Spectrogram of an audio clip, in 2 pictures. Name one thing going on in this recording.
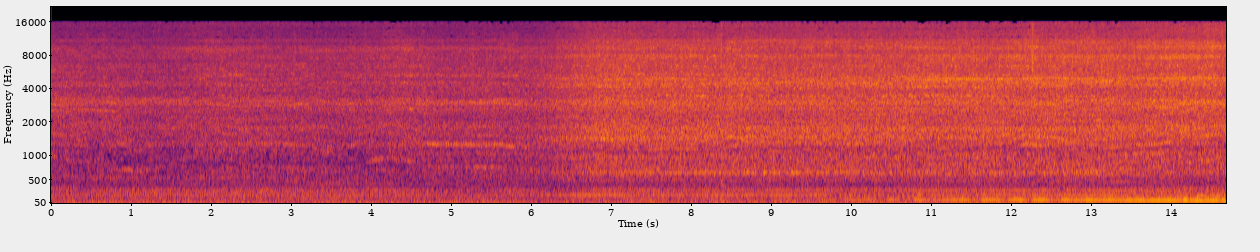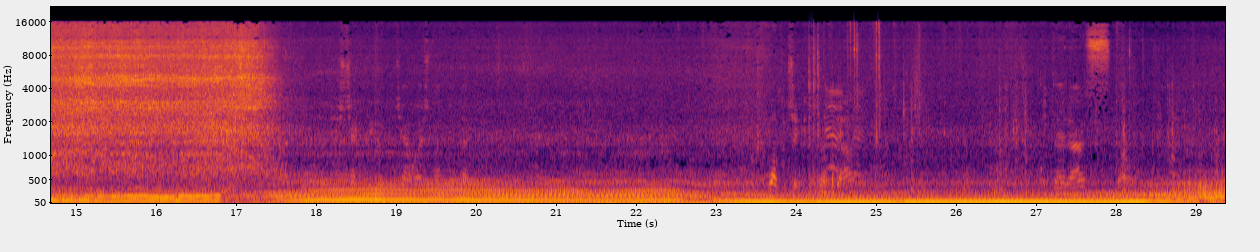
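An off-road vehicle's engine idles and revs loudly.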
